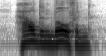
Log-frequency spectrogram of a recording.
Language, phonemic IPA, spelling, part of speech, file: Dutch, /ˈhaldə(n) ˈbovə(n)/, haalden boven, verb, Nl-haalden boven.ogg
- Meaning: inflection of bovenhalen: 1. plural past indicative 2. plural past subjunctive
